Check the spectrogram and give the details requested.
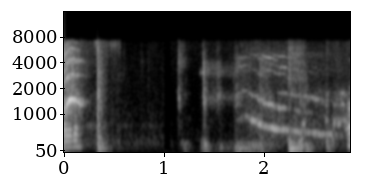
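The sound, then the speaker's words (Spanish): A young female puppy, a month and a half old, whines in thin, high, drawn-out whimpers that slide downward in pitch. A few brief clicks and thumps come first, then a short pause. “Ay, perrito. Sí, es una, es una bebé de un mes y medio.”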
